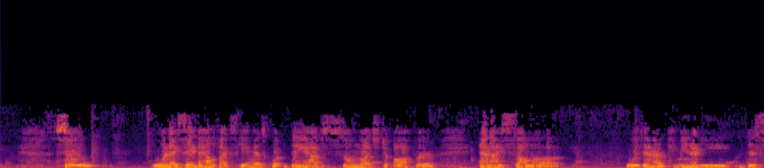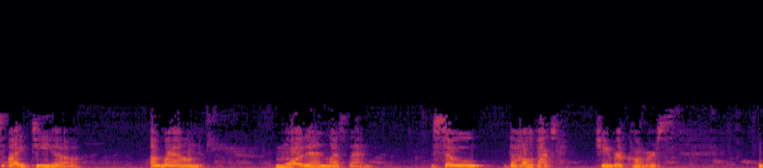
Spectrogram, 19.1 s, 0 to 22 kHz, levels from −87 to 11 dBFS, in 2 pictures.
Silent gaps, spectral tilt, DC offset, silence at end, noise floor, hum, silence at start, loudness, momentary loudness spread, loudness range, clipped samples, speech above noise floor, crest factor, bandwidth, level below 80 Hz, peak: none; -6.5 dB/octave; under 0.1%; 0 s; -41 dBFS; none; 0 s; -18 LUFS; 14 LU; 2 LU; under 0.1%; 24 dB; 16 dB; 7.6 kHz; -42 dBFS; -2 dBFS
